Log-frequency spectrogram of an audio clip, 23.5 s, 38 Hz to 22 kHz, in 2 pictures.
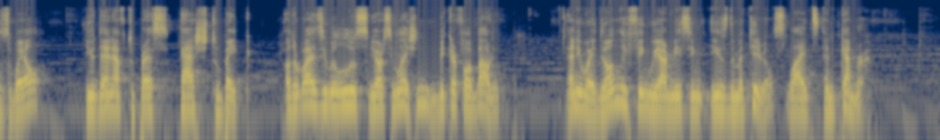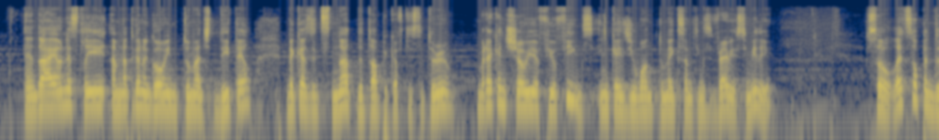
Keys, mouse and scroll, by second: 2.4 alt+a, 3.1 shift+Left, 4.7 alt+a, 20.7 middle click, 21.5 alt+a, 22.2 middle click, 23.3 click.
